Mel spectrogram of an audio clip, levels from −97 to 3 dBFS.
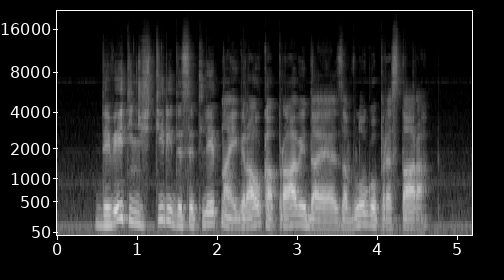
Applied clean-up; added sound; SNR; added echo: none; none; none; none.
